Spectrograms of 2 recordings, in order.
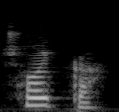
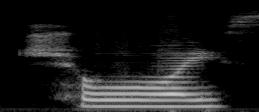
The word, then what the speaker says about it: choice: CH says ch. OI says oi. And a C next to an E says s. It's the soft C. So it's not choika or chaka. It's choice, choice.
